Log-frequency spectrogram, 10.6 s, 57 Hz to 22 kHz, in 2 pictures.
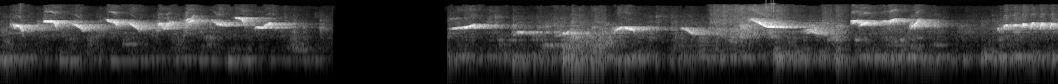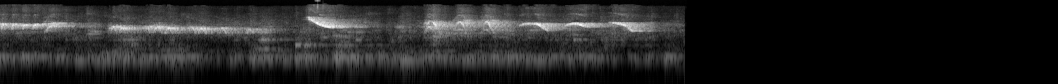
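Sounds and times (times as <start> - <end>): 
leafbird singing a warbling run of whistles: 0.0 - 1.6, 2.3 - 8.6.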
